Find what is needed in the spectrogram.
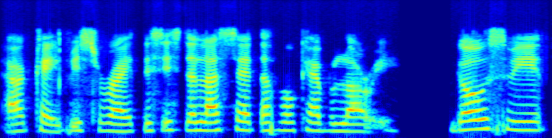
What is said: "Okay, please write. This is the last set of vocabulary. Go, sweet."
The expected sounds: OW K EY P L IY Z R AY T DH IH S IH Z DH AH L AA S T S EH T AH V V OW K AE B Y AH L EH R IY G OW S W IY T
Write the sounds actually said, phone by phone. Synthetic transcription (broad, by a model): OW K EY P IY S R AY T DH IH S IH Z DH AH L AA S T S EH T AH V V OW K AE B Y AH L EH R IY G OW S W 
